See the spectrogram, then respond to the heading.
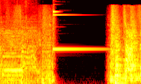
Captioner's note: ding!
